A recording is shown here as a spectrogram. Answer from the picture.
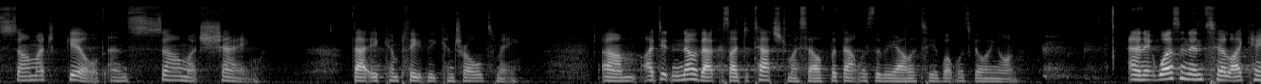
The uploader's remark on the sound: speaks at the Third Person conference in session 3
